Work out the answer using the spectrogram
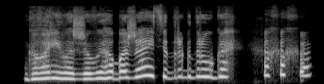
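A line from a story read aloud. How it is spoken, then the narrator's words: Laughing. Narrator (Russian): Засмеялась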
